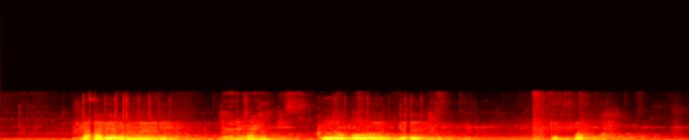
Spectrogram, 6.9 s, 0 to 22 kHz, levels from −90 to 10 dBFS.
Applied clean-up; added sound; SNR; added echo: none; Subway, metro, underground; 14 dB; reverberation time 2.0 s.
